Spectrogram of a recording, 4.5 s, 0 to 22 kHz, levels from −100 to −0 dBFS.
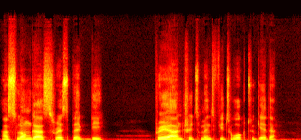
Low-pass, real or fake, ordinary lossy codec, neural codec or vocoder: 19.8 kHz; fake; none; codec, 44.1 kHz, 7.8 kbps, DAC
